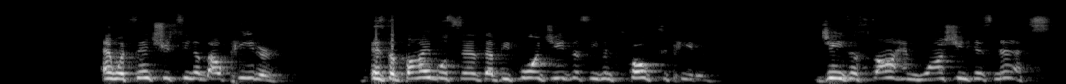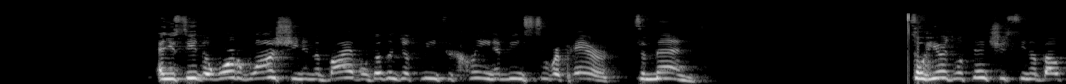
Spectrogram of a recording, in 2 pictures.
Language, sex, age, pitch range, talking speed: English, male, 50-69, 250-295 Hz, 130 wpm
